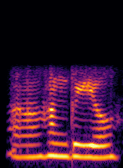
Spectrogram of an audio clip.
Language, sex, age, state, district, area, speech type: Manipuri, female, 18-30, Manipur, Churachandpur, rural, conversation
